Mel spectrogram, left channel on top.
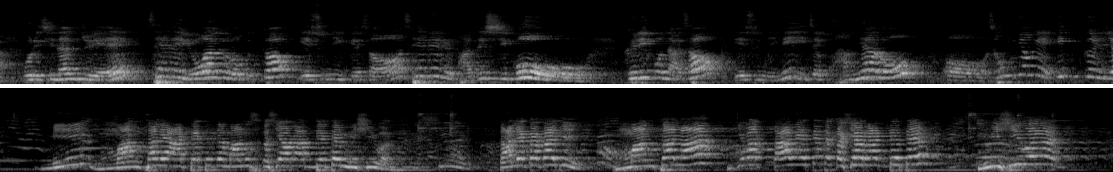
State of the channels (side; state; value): both; different; correlation 0.00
